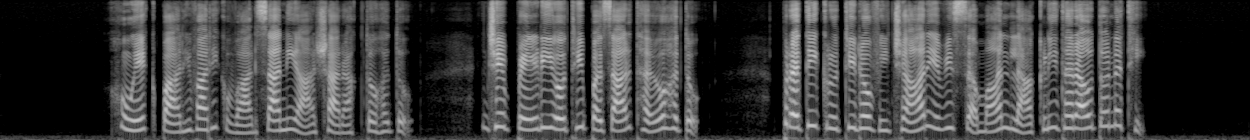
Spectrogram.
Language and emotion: Gujarati, sad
